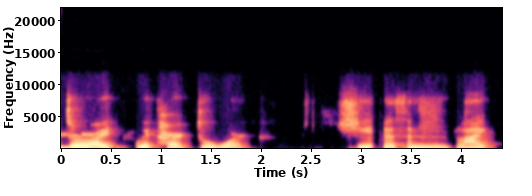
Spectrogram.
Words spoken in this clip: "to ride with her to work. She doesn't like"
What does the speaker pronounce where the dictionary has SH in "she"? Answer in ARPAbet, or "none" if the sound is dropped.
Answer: SH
